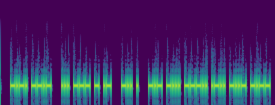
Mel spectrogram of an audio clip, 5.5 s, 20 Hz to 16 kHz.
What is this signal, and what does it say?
Morse code, heard as a keyed tone, about 37 wpm, 700 Hz. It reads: CQ SOTA DE KB8LXY
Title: Speed-Racing Common QSO Phrases Encore - 40wpm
